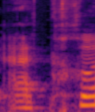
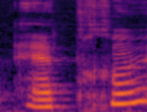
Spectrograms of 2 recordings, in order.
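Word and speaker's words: être: english is like but the french r is more like gargling something in your throat so it's it and as it tells us here the word etre is in the infinitive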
